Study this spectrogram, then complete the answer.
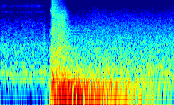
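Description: A loud rush of wind bursts out and slowly fades.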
